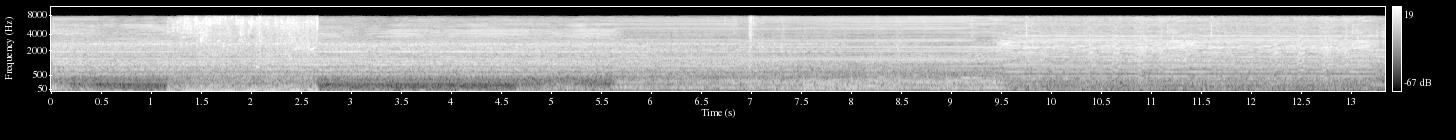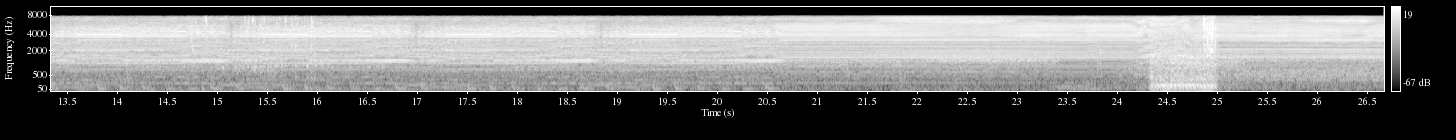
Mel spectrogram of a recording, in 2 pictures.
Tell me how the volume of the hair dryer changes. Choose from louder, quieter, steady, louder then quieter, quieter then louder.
quieter.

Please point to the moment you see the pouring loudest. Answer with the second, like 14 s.
25 s.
